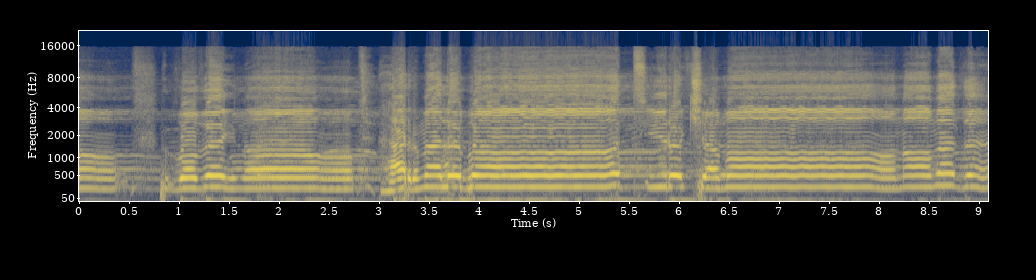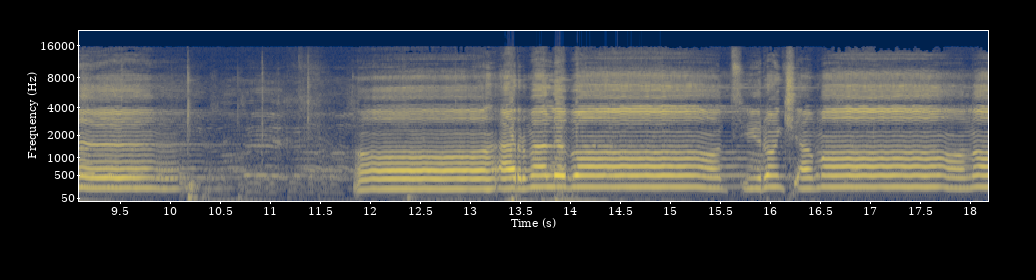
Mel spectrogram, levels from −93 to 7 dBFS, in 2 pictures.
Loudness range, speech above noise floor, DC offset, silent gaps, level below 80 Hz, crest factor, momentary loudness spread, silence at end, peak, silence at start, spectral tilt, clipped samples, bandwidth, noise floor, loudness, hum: 9 LU; 27 dB; under 0.1%; none; -44 dBFS; 8 dB; 12 LU; 0 s; 0 dBFS; 0 s; -1.5 dB/octave; 0.7%; 16.5 kHz; -35 dBFS; -7 LUFS; none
